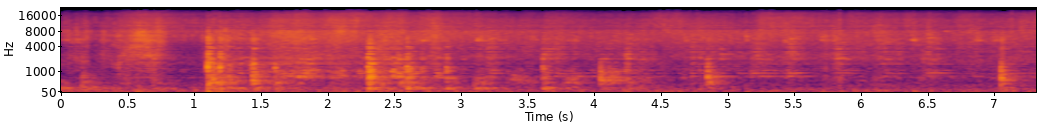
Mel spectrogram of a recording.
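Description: Food fries in butter in a pan, giving a steady sizzle with irregular clicks and scrapes from stirring throughout, and no talking.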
